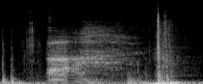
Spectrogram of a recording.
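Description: A teardrop camper's door closes with a dull, close thunk, and a voice speaks briefly before it.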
